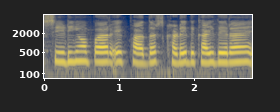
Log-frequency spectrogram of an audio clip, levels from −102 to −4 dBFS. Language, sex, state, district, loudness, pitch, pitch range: Hindi, female, Uttar Pradesh, Varanasi, -18 LUFS, 245 Hz, 240-250 Hz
